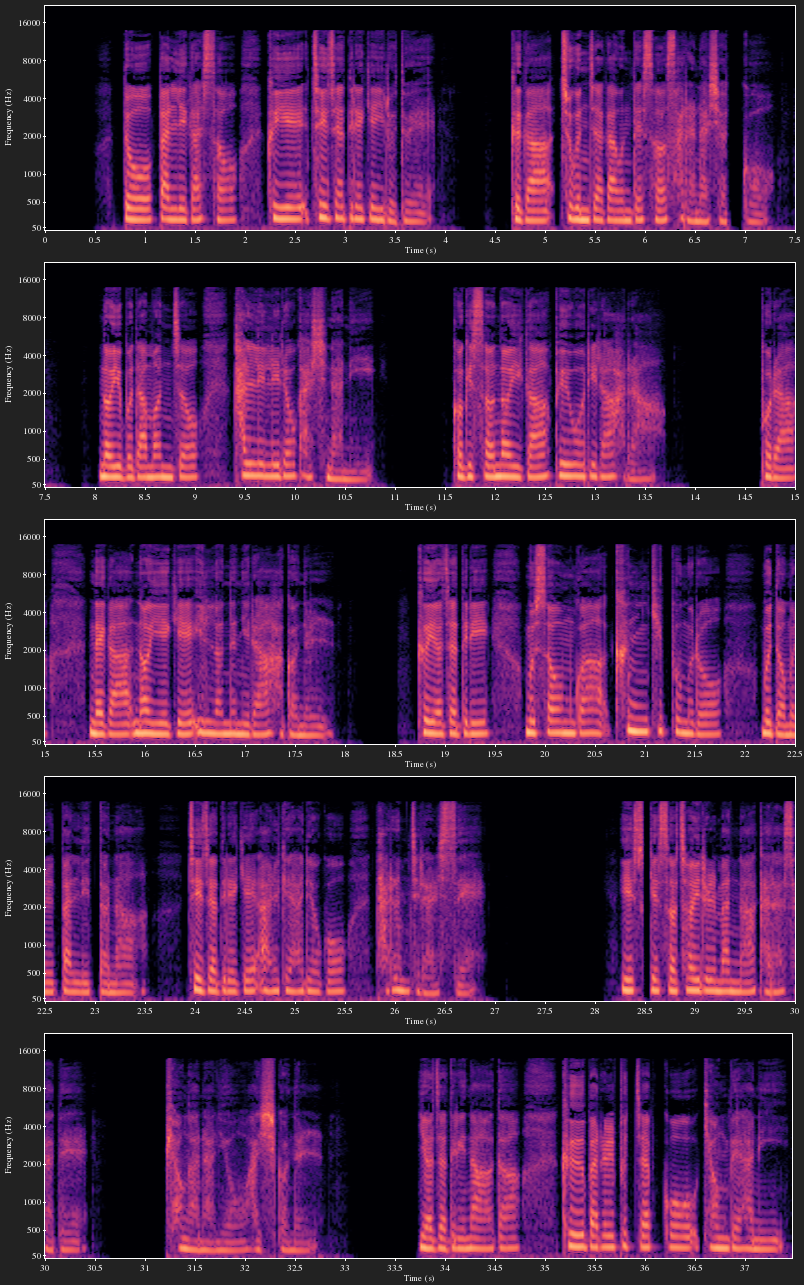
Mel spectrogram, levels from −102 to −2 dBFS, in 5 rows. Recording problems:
none

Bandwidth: 14 kHz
